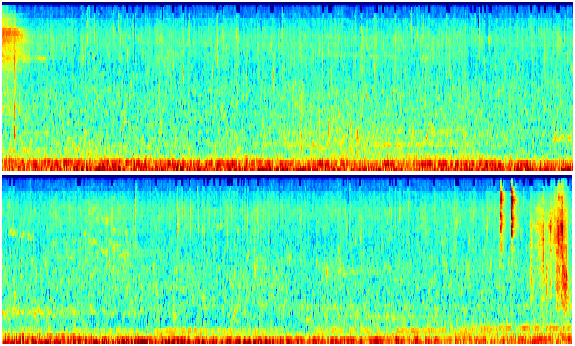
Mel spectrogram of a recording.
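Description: River water flows steadily at low volume, a continuous soft rush and trickle with no talking, set in a fantasy game world.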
